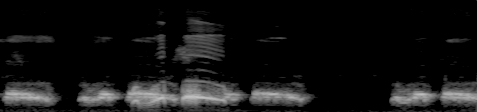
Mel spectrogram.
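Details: Calling to provoke rival males, a spotted dove with a Thổ voice utters rounded, low coos in a steady chain, one longer descending note in the middle, then a short pause before more coos.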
